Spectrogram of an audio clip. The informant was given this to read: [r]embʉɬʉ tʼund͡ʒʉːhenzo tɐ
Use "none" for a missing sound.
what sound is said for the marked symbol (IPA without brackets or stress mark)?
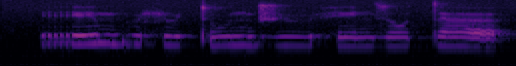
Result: r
